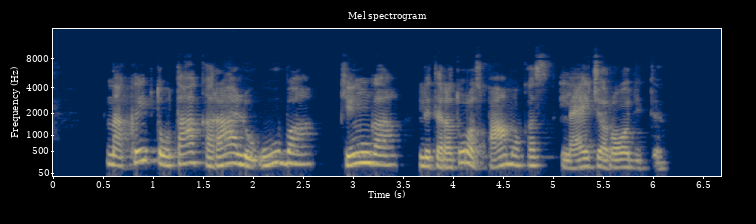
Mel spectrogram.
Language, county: Lithuanian, Kaunas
